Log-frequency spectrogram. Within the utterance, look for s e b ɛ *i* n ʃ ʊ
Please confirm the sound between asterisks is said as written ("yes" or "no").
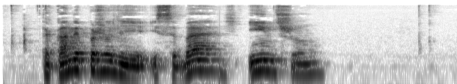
yes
